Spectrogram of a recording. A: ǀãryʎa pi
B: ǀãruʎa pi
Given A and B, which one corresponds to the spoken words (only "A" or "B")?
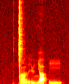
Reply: A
